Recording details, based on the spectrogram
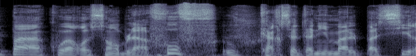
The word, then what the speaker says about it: fouf: Eh bien, l'animal du mardi, c'est le fouf. – Pardon? – Le fouf. Ouais. Ça s'écrit comme ça se prononce, 3F, O-U, 3F.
